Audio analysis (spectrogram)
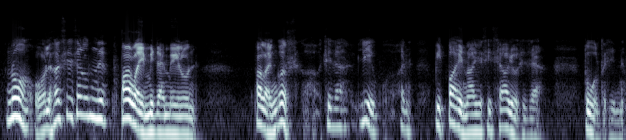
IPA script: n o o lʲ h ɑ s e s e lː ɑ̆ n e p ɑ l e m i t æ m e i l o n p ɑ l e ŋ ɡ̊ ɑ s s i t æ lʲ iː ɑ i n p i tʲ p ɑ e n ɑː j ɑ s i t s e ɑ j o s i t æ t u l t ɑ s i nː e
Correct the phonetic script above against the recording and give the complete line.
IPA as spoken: n o o lʲ h ɑ s e s e lː ɑ̆ n e p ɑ l e m i t æ m e i l o n p ɑ l e ŋ ɡ̊ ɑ s s i t æ lʲ iː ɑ i n p i tʲ p ɑ i n ɑː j ɑ s i t s e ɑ j o s i t æ t uː l t ɑ s i nː e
